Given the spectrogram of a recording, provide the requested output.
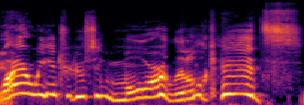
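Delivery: high, put-upon complaint; exasperated whine. Real, not acted. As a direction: whine it in mock despair.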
